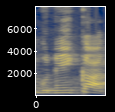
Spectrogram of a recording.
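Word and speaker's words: γυναίκα: Kemudian Guneika, huruf YNAIK. Nah, itu tuh bacanya tuh Guneika, teman-teman.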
